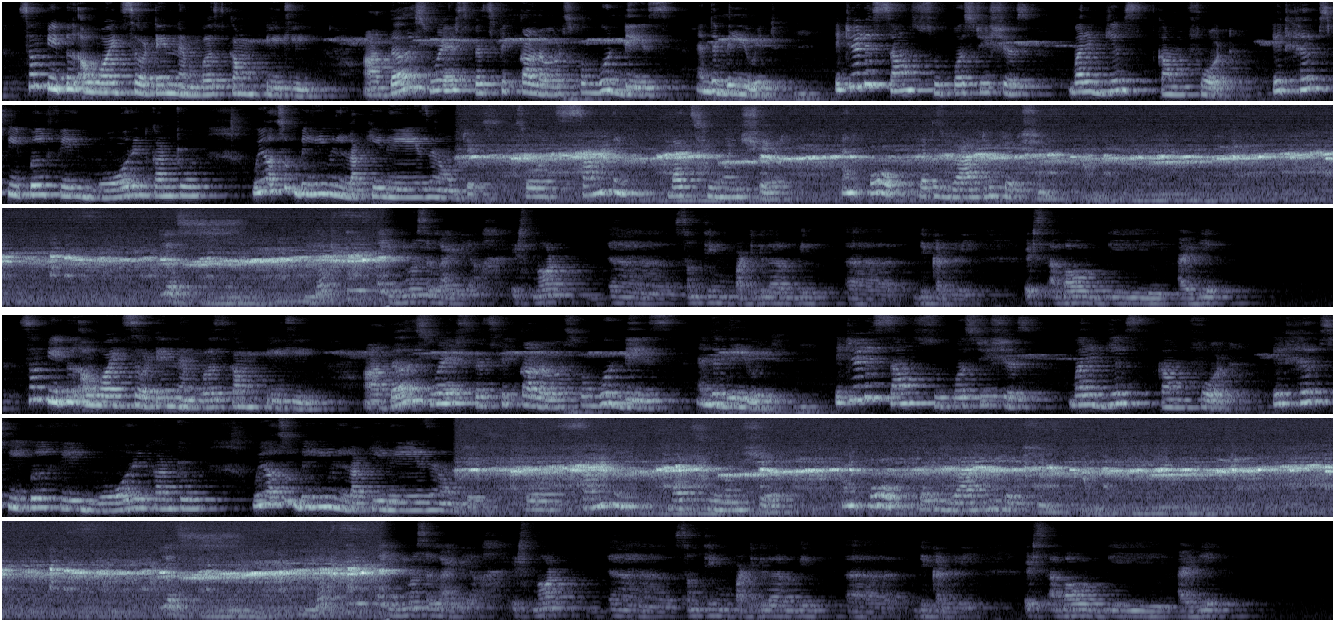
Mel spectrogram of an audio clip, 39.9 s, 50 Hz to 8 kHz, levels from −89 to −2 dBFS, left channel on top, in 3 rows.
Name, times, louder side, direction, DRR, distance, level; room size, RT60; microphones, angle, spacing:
voice 1, 0.2-6.6 6.9-12.3 12.5-19.7 20.0-21.2 21.7-23.9 28.9-29.0, left 2 dB, 60° left, 2 dB, 0.4 m, -35 dB
sound 1, 17.8-30.4, right 2 dB, 55° right, 0.5 m, -28 dB
voice 2, 28.1-29.4 29.6-34.7 35.0-36.3 36.8-38.7, equal, ahead, -5 dB, 0.6 m, -46 dB
4.8 x 2.7 x 2.3 m, 0.84 s
head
